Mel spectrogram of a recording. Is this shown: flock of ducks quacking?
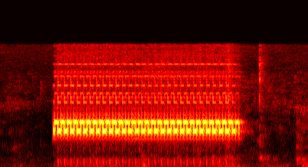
no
